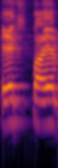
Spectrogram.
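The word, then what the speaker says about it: expire: ई को अ पढ़ा जाएगा। एक्स को आधा क और स पढ़ा जाएगा। पी को पढ़ेंगे। और आई को आई आ पढ़ेंगे। आर को र पढ़ेंगे और ई साइलेंट रहेगा। इस तरह से इसे एक्सपायर पढ़ा जाएगा और एक्सपायर मींस अंत होना।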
